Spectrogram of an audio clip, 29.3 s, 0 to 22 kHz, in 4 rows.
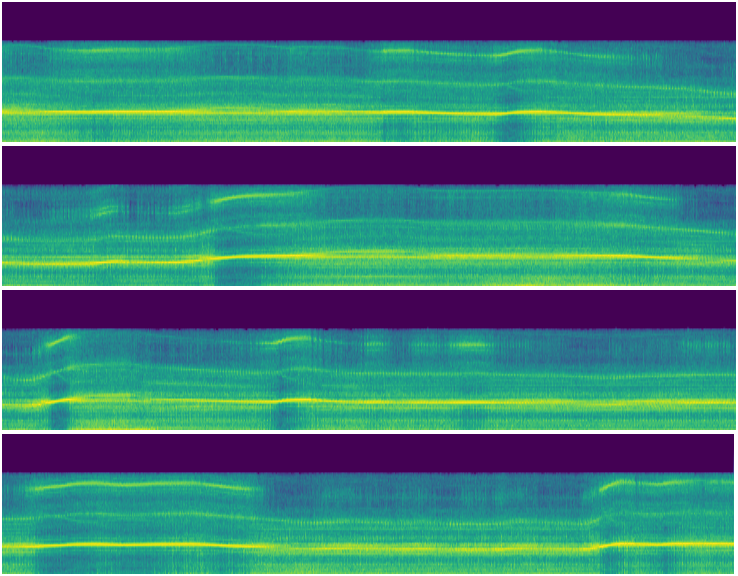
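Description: Hughes 300 scale RC helicopter's motor and rotor, heard from a camera on board: a loud high whine over a lower hum, both gliding up and down in pitch as the throttle and rotor load change in flight.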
